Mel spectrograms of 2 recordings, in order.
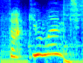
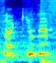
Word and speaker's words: succulent: And I showed the succulent things that I bought and for the window in the kitchen. And I kept saying it wrong. I was calling it a succubus or something.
